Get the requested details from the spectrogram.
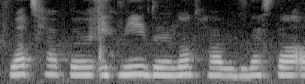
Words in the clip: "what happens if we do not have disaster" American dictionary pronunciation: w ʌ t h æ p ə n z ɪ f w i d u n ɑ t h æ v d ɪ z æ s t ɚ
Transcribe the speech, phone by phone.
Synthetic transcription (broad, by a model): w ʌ t h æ p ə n ɪ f w i d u n ɑ t h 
